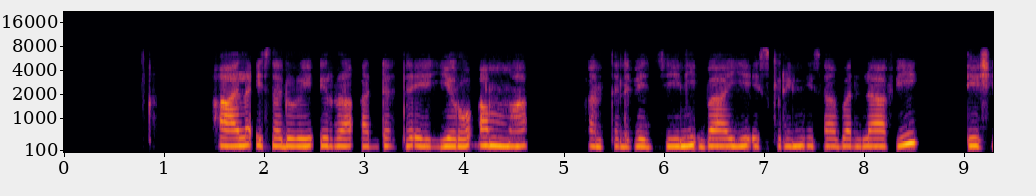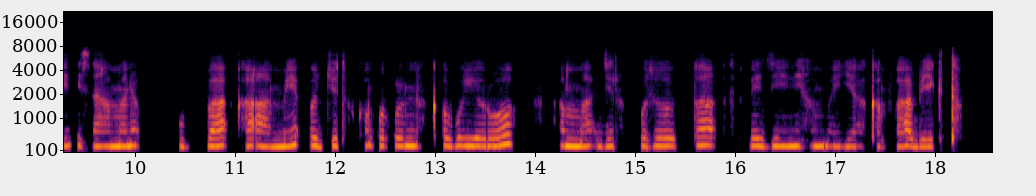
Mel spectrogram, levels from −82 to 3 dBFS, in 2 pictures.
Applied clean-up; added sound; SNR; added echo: none; none; none; none.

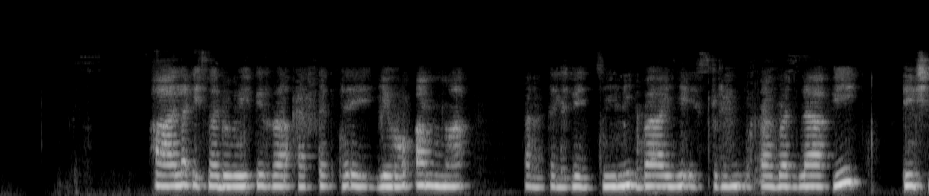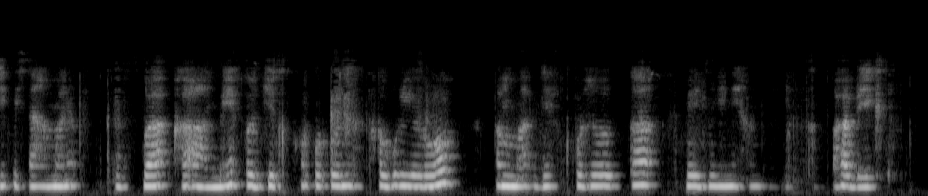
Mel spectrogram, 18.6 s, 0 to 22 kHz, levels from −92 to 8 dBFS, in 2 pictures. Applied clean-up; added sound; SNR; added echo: neural mask model DeepFilterNet 3.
